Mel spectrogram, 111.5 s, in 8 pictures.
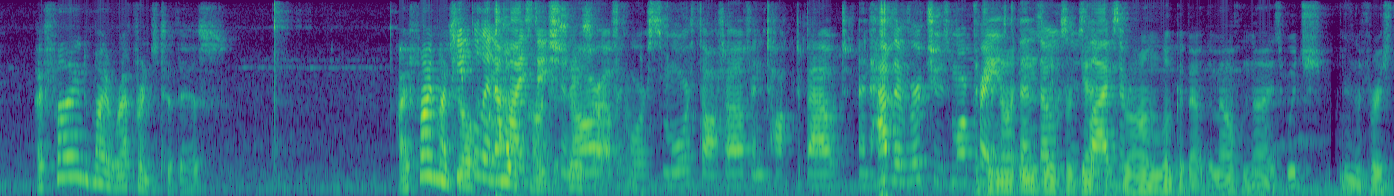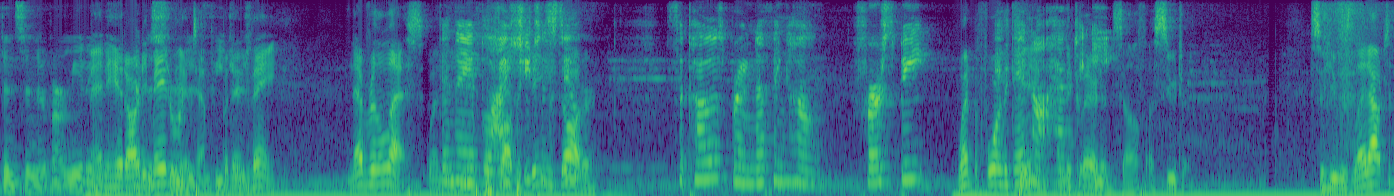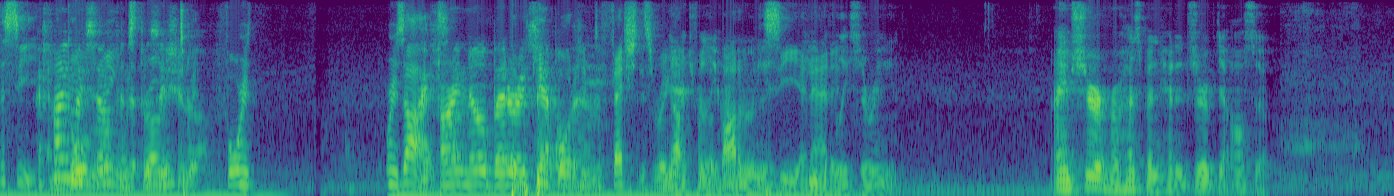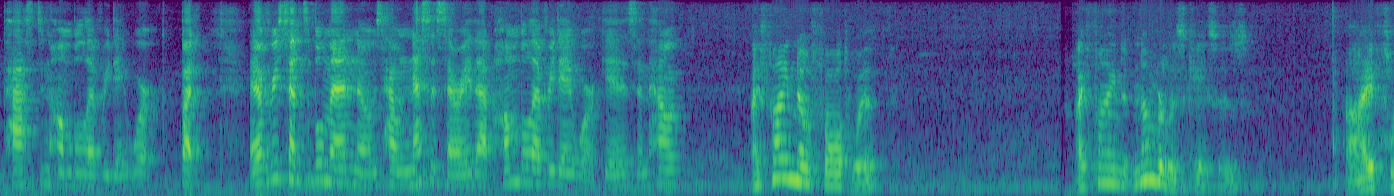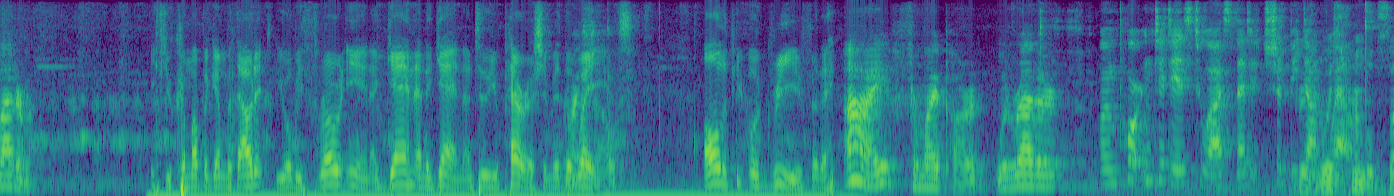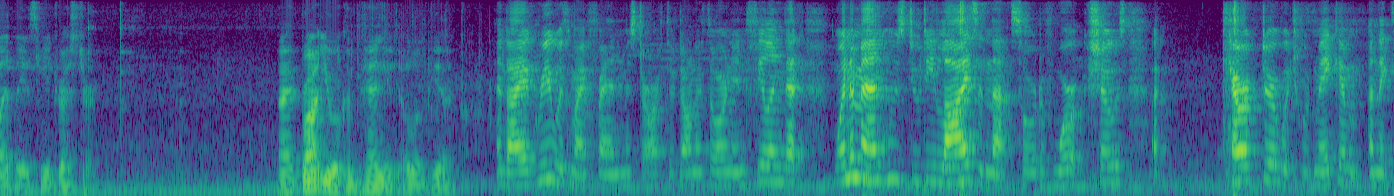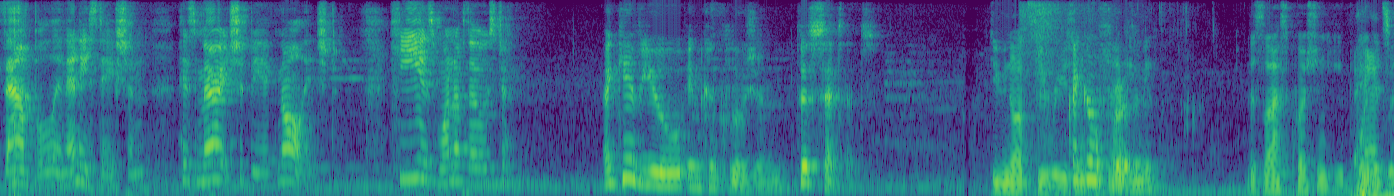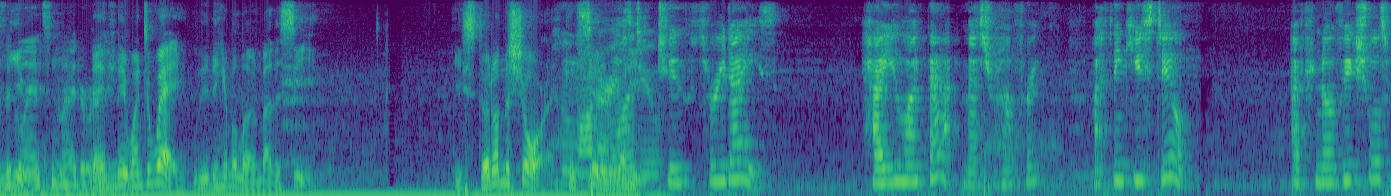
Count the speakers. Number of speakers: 5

